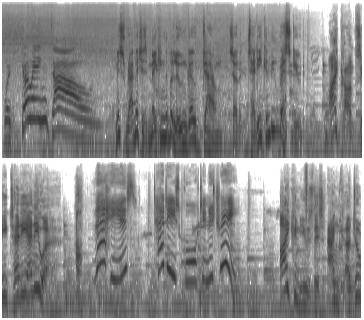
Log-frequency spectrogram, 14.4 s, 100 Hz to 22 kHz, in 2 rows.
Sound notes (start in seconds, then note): 8.6 oinks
